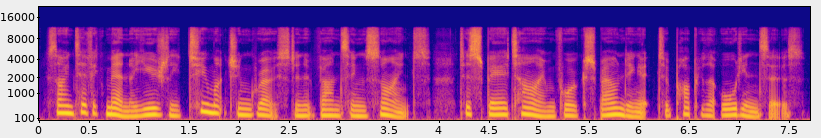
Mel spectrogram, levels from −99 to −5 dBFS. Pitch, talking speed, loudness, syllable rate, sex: 175 Hz, 150 wpm, -19 LUFS, 5.0 syllables/s, female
